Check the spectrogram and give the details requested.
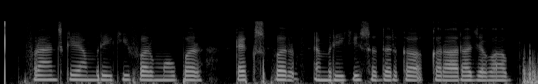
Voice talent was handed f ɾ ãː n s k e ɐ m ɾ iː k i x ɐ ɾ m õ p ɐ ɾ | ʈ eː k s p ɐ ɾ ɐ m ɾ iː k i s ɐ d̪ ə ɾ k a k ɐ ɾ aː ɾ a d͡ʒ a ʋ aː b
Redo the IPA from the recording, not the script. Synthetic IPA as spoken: f ɾ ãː n s k e ɐ m ɾ iː k i f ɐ ɾ m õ p ɐ ɾ | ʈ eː k s p ɐ ɾ ɐ m ɾ iː k i s ɐ d̪ ə ɾ k a k ɐ ɾ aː ɾ a d͡ʒ ɐ ʋ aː b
